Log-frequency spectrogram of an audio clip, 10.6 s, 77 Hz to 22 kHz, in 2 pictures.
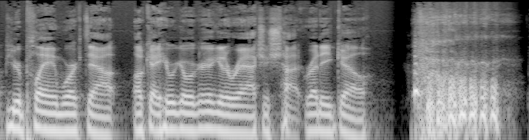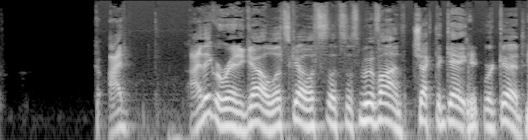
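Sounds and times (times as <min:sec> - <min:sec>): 
speech: 0:00.1 - 0:05.2, 0:06.4 - 0:10.5
person imitating a horse whinny: 0:04.2 - 0:05.2.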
